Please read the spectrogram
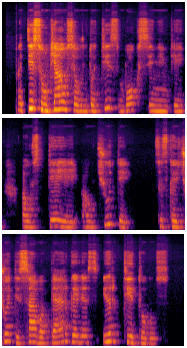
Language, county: Lithuanian, Vilnius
